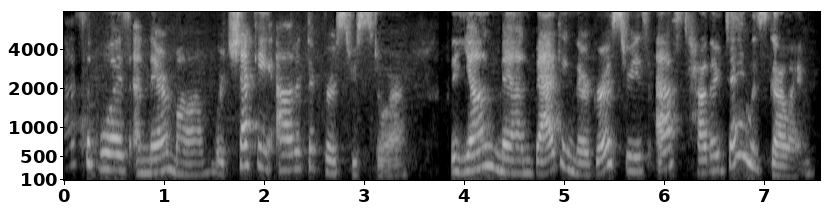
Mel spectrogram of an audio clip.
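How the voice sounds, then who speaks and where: A woman reading a children's picture book aloud and then talking gently to young listeners with casual fillers. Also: fairly high pitch, lively intonation, moderate pace, husky, rough recording. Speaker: children's story livestream reader.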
